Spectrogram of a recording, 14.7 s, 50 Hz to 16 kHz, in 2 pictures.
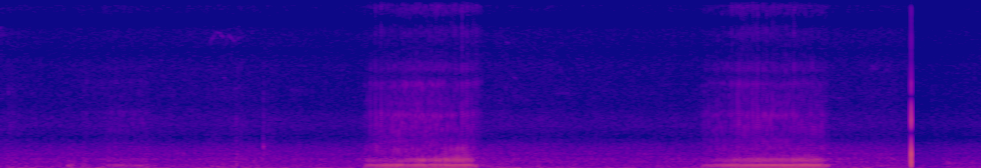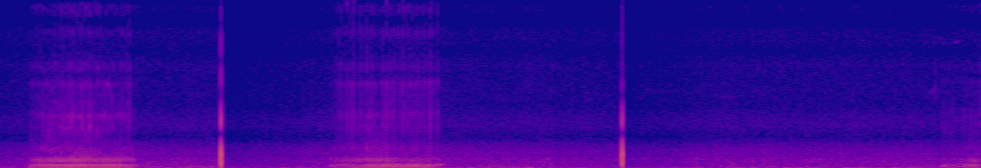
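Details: A 15-year-old diabetic cat, noisy nearly all the time even when asleep, snoring with rhythmic rattling on each breath (about four in fifteen seconds) over a steady room hum with a few clicks.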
